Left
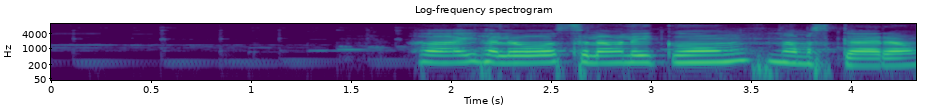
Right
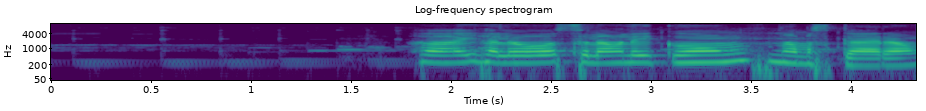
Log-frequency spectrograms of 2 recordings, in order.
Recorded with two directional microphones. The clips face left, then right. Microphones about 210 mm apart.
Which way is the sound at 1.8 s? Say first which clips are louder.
Left 2 dB; 20° left (ahead or behind).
